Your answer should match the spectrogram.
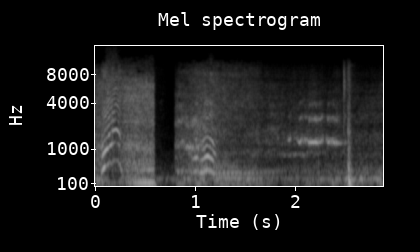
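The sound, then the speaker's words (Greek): Tires squeal in sharp, rising skids as a car driven by a rally driver is thrown around at speed, its engine roaring loudly, followed by a brief clunk near the end. “εγώ είμαι ραλτζής. Τι είσαι? Ραλτζής, ραλτζής, τρέχω σε ράλι, ξέρετε, μέχρι τώρα έχω πάρει και 20 κύπελα.”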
